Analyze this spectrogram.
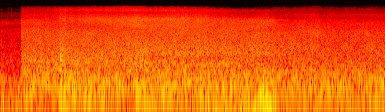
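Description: Waves wash and break on a sandy shore.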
